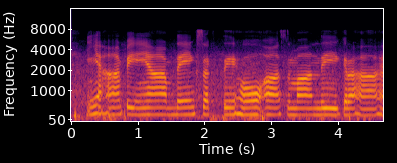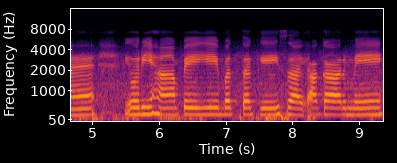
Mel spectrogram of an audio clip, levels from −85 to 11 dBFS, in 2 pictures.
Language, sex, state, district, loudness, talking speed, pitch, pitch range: Hindi, female, Haryana, Jhajjar, -13 LUFS, 115 wpm, 220 Hz, 215-225 Hz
